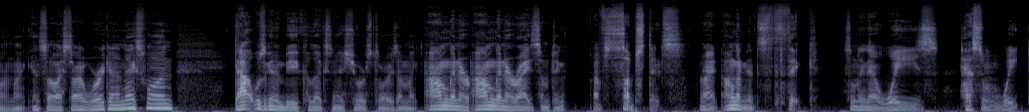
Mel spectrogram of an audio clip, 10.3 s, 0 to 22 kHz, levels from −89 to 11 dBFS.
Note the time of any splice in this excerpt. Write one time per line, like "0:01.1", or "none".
0:02.3
0:04.7
0:07.4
